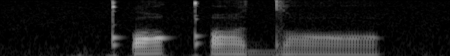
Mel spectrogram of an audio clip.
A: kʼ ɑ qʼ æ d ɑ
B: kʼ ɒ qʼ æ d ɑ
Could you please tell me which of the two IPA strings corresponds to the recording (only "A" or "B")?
B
